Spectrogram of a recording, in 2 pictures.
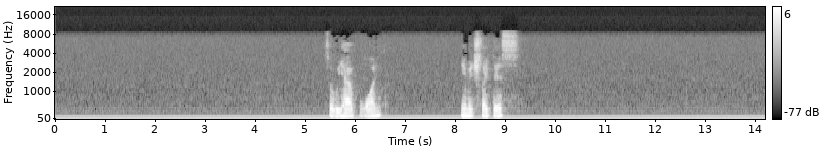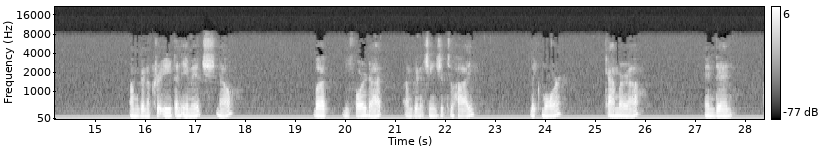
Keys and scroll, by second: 9.8 e.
